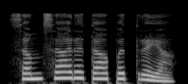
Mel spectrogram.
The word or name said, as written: ಸಂಸಾರತಾಪತ್ರಯ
